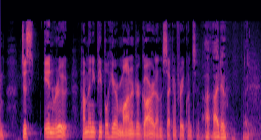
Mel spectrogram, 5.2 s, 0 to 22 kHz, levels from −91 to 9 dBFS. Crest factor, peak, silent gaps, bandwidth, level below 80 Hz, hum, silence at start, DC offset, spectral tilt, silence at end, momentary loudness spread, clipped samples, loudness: 20 dB; -4 dBFS; none; 11.5 kHz; -46 dBFS; none; 0 s; under 0.1%; -5 dB/octave; 0.2 s; 15 LU; under 0.1%; -23 LUFS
